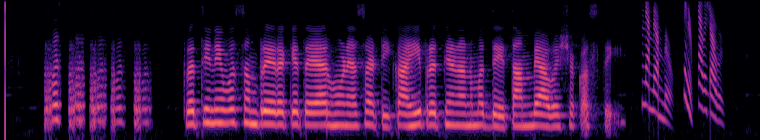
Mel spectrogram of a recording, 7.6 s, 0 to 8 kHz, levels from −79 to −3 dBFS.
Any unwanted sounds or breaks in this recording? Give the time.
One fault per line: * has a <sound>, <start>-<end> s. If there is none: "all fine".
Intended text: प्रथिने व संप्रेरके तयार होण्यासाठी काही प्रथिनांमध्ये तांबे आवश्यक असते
* has a laugh, 0.4-1.5 s
* has a chirp, 6.4-7.3 s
